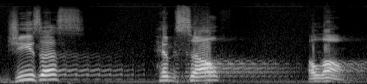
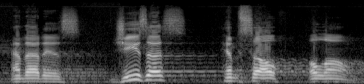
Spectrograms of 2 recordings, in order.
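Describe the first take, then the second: First: Jesus, himself, alone, each alone with pauses, climbing higher to alone; emphatic, word by word. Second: Slow, drawn-out Jesus himself alone; slow emphasis. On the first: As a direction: space the words and lift alone high. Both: Shown as a demonstration. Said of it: "That, that's very emphatic".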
